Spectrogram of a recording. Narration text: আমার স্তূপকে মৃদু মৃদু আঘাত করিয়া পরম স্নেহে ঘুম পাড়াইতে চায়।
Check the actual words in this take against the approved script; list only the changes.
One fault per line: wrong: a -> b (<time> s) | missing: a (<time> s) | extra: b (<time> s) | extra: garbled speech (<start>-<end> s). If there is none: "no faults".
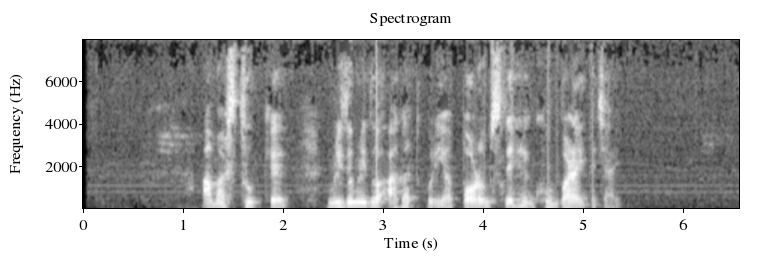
no faults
